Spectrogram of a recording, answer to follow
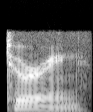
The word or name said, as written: Turing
